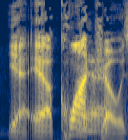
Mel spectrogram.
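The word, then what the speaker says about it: Kouandjio: Quanjo or something like that, right? – You're right about the ballpark. Quanjo is actually the exact pronunciation, yes. – Oh, that's not bad, Quanjo.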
